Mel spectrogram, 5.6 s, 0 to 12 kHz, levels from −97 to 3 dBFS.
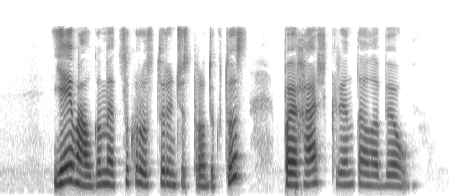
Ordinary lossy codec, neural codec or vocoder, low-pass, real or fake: MP3, 64 kbps; none; 7.2 kHz; real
